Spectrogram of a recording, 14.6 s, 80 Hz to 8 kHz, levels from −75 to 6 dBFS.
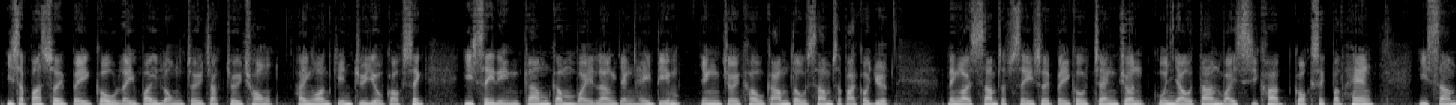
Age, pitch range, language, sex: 30-49, 115-145 Hz, Chinese, male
